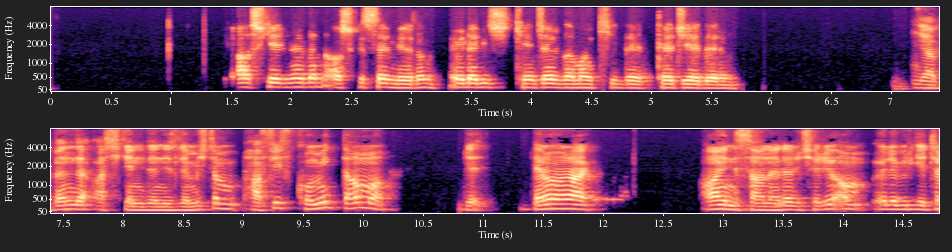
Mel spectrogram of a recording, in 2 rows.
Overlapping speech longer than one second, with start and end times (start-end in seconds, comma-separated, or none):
none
